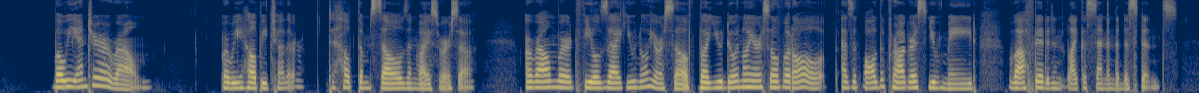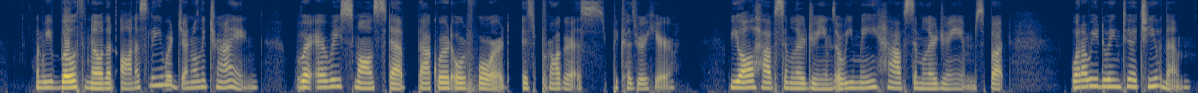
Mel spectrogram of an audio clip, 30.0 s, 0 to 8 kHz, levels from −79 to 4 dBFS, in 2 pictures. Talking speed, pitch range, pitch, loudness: 175 wpm, 165-200 Hz, 185 Hz, -18 LUFS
